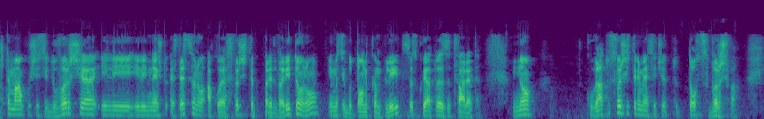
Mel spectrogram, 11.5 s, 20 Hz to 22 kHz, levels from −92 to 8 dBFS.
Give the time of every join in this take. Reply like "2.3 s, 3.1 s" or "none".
none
